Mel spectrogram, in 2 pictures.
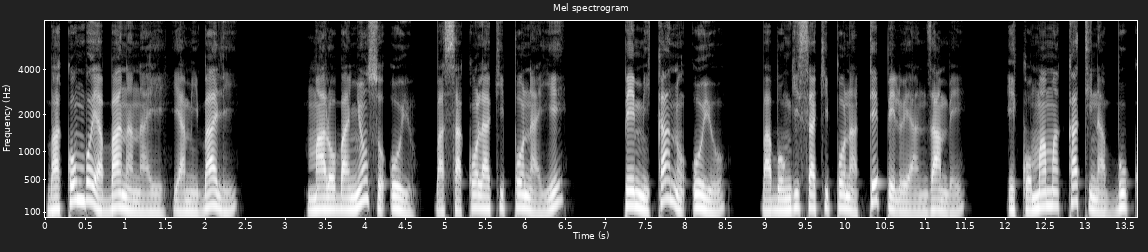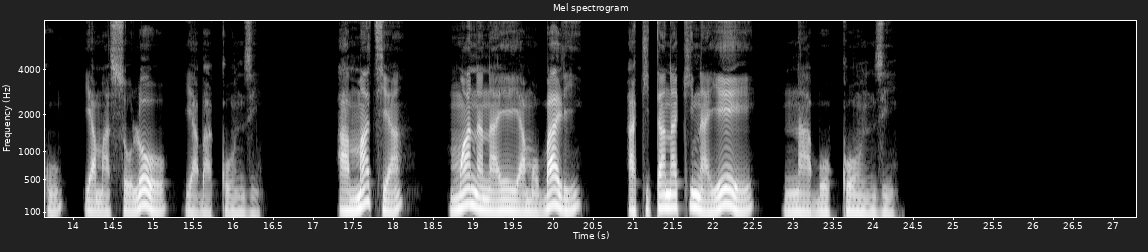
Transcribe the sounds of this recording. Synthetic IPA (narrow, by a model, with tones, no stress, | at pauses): ba˨ko˦mbo˦ja˨ba˦na˨na˨je˦ja˨mi˨ba˦li˨ | ma˨lo˨ba˨ɲɔ̃˦nsɔ˨ʔo˦jo˨ | ba˨sa˨ko˦la˦ki˦po˦na˨je˦ | pe˦mi˨ka˦no˨o˦jo˦ | ba˨bo˨ŋɡi˦sa˦ki˦po˦na˨te˦pe˨lo˨ja˨nza˦mbe˦ | e˨ko˨ma˦ma˦ka˦ti˨na˨bu˦ku˨ | ja˨ma˨so˨lo˦˨ | ja˨ba˨ko˨nzi˨ | a˨ma˦tja˨ | mwa˦na˨na˨je˦ja˨mo˨ba˦li˨ | a˨ki˨ta˦na˦ki˦na˨je˦˨ | na˨bo˨ko˨nzi˨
